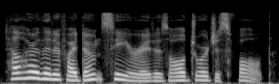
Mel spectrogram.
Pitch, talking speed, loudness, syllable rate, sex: 200 Hz, 280 wpm, -16 LUFS, 5.1 syllables/s, female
